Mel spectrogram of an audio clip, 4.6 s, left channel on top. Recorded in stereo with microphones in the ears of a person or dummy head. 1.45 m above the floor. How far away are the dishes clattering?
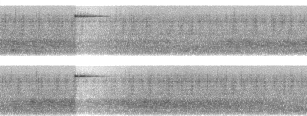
I don't hear dishes clattering.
